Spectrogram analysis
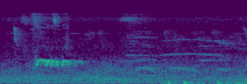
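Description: A zebra dove gives a brief, rapid run of soft staccato coos, starting again just at the end, over a steady low rumbling background.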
